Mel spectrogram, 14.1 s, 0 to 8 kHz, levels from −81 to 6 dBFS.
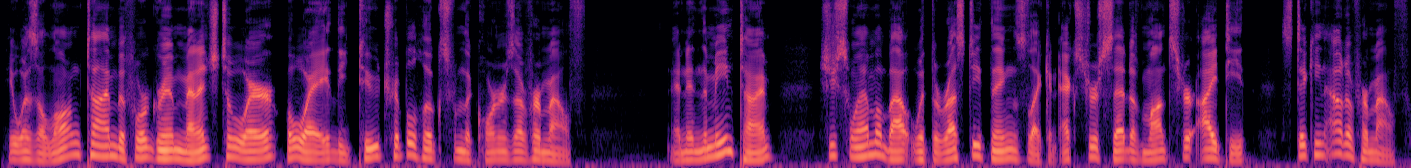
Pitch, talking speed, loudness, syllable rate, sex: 110 Hz, 190 wpm, -19 LUFS, 4.9 syllables/s, male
